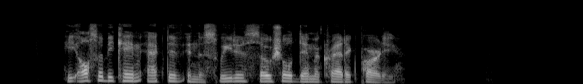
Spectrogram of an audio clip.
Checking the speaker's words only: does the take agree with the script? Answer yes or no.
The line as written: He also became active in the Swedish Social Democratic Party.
yes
